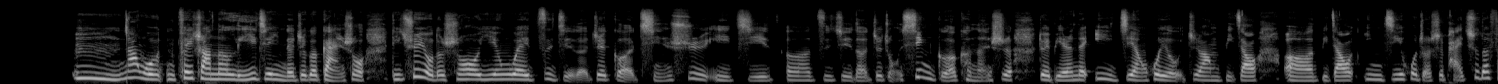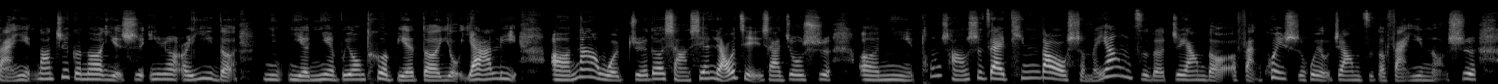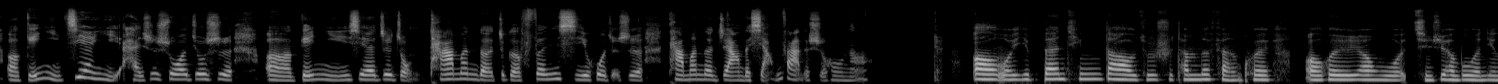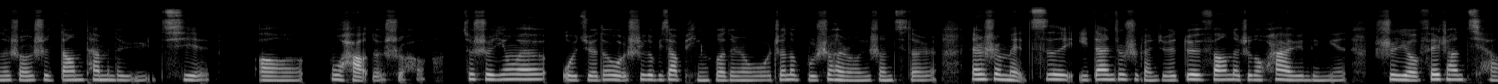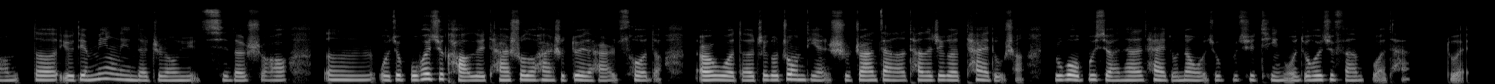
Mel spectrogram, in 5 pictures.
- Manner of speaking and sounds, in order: none
- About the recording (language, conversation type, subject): Chinese, advice, 如何才能在听到反馈时不立刻产生防御反应？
